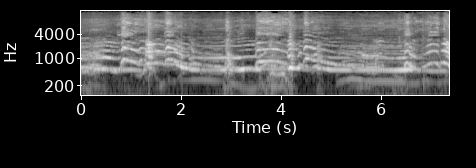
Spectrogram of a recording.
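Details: Howling dogs said to want a walk: several overlapping drawn-out, wavering cries that bend up and down and are broken by short yelping bursts, with background music.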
